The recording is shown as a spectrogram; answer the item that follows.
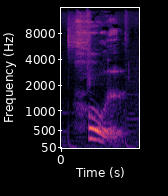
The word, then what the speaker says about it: whole: who who SE whose whole whole the same way you pronounce whole whole whole so the H is pronounced while the W is silent we'll delve into that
